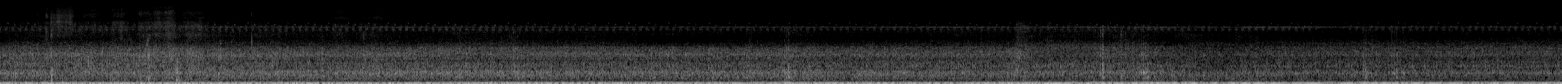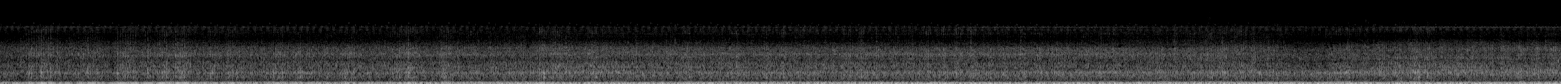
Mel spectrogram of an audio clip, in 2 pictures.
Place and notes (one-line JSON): {"date": "2010-07-04 02:10:00", "description": "Hardworking farmers spend white nights making silo. Tractor\nsounds at work 2am at night... Short soundwalk with binaural microphones.", "latitude": "59.26", "longitude": "27.38", "altitude": "75", "timezone": "Europe/Tallinn"}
